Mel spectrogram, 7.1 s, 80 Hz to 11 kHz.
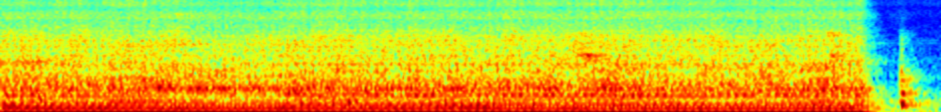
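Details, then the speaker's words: Breville Dual Boiler BES920 espresso machine, freshly serviced, running a single blank shot of hot water without coffee to warm up: steady, even low pump hum for about six seconds, then clean cutoff; normal pump operation. "i like to start with a blank shot so that means running some hot water without any coffee in the hangar just to warm things up"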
